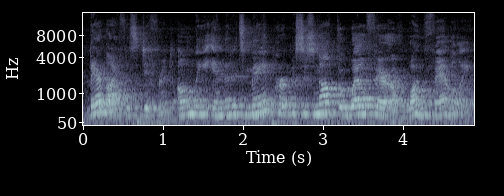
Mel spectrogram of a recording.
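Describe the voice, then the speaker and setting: A woman playing an earnest founder of a rural folk school in a stage play, narrating in a deliberate, declamatory way. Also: on the high side, expressive, lightly acted. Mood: proud, earnest. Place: stage performance at a festival. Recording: echoey hall, distant mic, noisy.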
